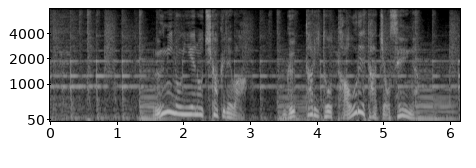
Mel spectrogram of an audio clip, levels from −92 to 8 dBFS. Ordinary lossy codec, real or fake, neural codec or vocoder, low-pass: none; real; none; none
